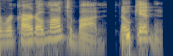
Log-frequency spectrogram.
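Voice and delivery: normal talking voice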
